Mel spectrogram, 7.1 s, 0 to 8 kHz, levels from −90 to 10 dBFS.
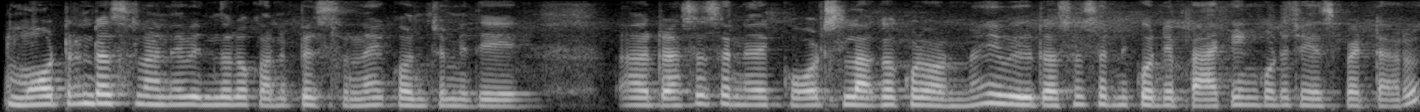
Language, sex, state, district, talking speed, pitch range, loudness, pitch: Telugu, female, Andhra Pradesh, Annamaya, 185 wpm, 185-210 Hz, -19 LUFS, 195 Hz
